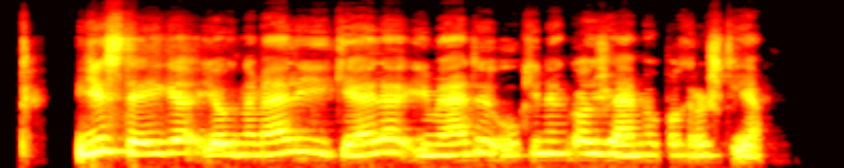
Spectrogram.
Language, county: Lithuanian, Vilnius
